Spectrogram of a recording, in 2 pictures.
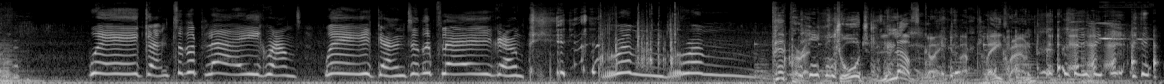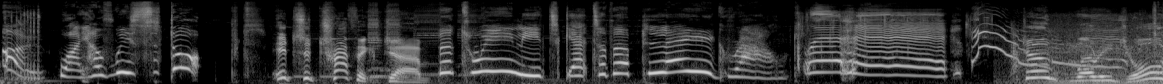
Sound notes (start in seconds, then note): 5.2 giggles; 15.1 horns toot; 19.6 crying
